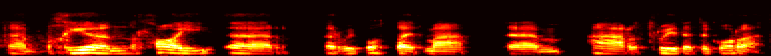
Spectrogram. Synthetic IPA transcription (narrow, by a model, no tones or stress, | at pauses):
əːmbɔχiːənr̥ɔɨəɾ | ərwɪbɔdaɨðma | əːmaɾɔdrʊɨðɛdəɡɔɾatʰ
